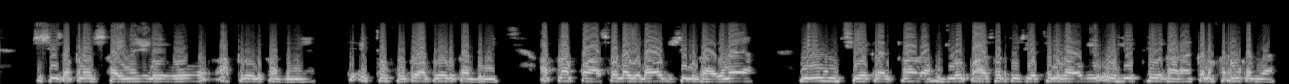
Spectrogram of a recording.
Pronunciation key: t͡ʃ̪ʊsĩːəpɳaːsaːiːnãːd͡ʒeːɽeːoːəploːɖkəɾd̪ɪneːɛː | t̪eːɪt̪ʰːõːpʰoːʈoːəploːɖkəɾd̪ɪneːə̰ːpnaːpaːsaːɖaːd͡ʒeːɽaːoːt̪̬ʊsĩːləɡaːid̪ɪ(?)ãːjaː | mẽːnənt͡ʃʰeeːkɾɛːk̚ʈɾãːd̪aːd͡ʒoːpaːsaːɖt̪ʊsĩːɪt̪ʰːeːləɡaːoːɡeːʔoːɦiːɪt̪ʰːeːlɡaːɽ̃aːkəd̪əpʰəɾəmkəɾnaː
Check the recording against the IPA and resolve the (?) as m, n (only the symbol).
n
